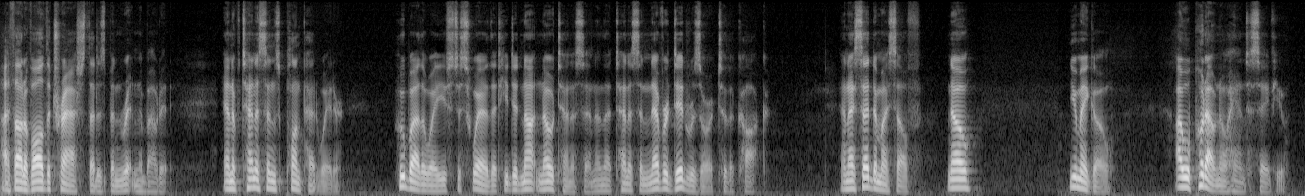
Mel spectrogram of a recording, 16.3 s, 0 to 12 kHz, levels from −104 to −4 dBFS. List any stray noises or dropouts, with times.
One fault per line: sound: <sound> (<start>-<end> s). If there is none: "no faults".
no faults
